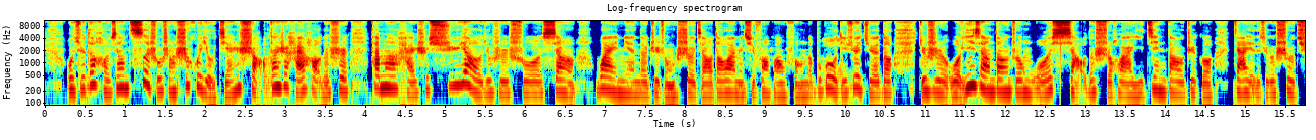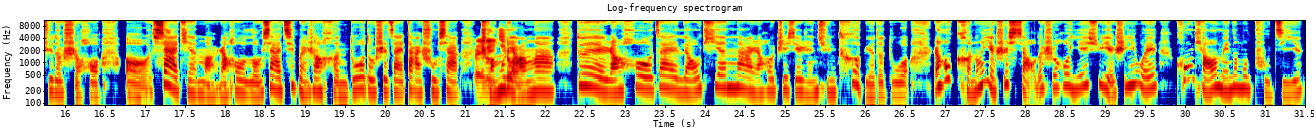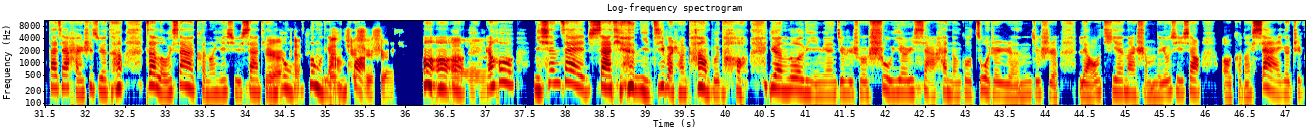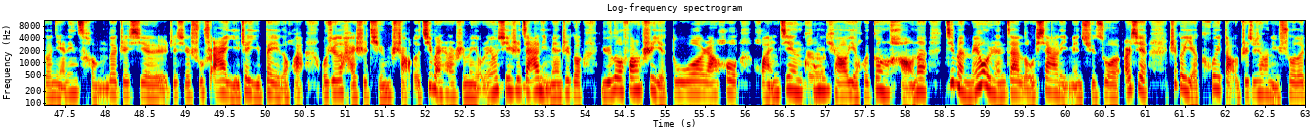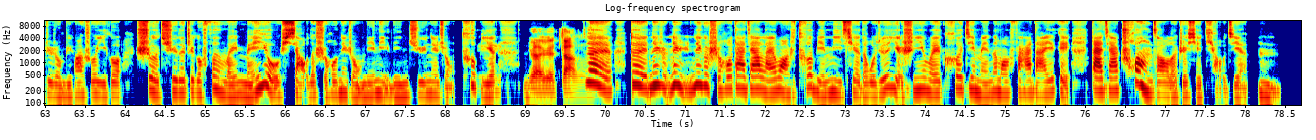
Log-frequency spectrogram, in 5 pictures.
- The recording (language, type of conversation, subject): Chinese, podcast, 现代科技是如何影响你们的传统习俗的？
- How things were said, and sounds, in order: other background noise; stressed: "特别"; joyful: "大家还是觉得"; laugh; laugh; joyful: "哎，确实是，嗯"; laughing while speaking: "夏天你基本上看不到院落"; other noise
